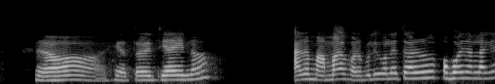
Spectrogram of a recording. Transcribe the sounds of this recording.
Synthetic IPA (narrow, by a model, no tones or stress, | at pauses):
ɔxeɔtɔɹetijainɔ | aɹumamaɹɡʱɔɹbulikɔlɛtʊaɹukɔbɔjnalaɡɛ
